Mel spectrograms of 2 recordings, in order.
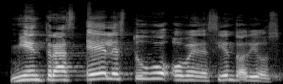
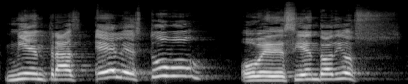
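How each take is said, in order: First: "él" hit firmly, the rest plain; "él" pressed, then a falling close; stress on él. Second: Slow, drawn-out, stretching estuvo; slow emphasis. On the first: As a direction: point at "él" with a firm stress. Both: Shown as a demonstration.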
